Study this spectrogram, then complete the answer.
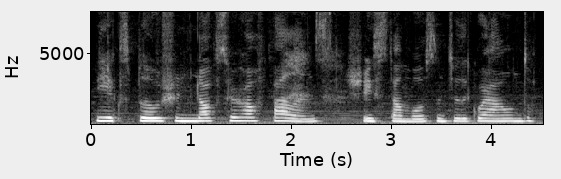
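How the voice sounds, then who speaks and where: Young woman streamer, soft-spoken, mellow tone, slow, chatty, reading story aloud, faint music. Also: a little high, level tone. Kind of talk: casual gaming chat, reading story aloud.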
